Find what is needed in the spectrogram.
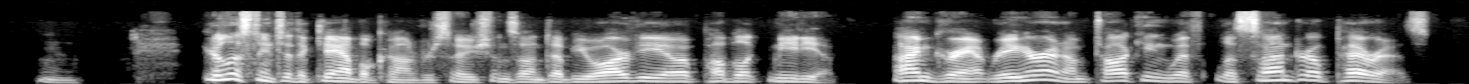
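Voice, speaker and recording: A man speaks at a fairly quick pace with a fairly high pitch and lively intonation, in an unremarkable speaking voice. The sound is dry and close with no echo, and the background is quiet. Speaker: radio host. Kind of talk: interview. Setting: studio.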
